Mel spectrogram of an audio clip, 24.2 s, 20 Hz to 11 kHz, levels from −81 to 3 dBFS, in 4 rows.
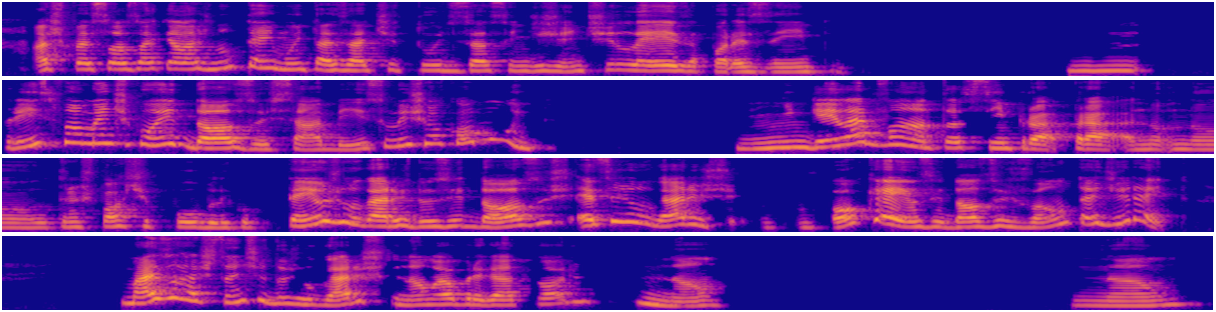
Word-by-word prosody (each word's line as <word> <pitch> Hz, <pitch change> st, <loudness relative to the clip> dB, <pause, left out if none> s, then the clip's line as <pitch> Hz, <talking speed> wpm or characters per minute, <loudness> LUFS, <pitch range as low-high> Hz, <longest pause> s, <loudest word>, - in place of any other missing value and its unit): as -, -, +1 dB
pessoas 240 Hz, +1 st, 0 dB
aqui, 250 Hz, +1 st, -2 dB
elas 245 Hz, 0 st, 0 dB
não 300 Hz, +7 st, -6 dB
têm 310 Hz, -4 st, -2 dB
muitas 235 Hz, -5 st, -1 dB
atitudes, 200 Hz, -1 st, -3 dB
assim, 190 Hz, 0 st, -2 dB
de 185 Hz, +1 st, -5 dB
gentileza, 190 Hz, 0 st, 0 dB
por 165 Hz, -3 st, -3 dB
exemplo. 160 Hz, 0 st, -5 dB, 1.1 s
Hum. 195 Hz, +1 st, -7 dB, 0.3 s
Principalmente 390 Hz, -, -1 dB
com 340 Hz, -4 st, -1 dB
idosos, 210 Hz, -, +5 dB
sabe, 160 Hz, +1 st, -4 dB
isso 205 Hz, +8 st, -6 dB
me 300 Hz, +5 st, -2 dB
chocou 380 Hz, +5 st, -4 dB
muito. 230 Hz, -1 st, -7 dB, 0.9 s
Ninguém 230 Hz, +6 st, +1 dB
levanta, 315 Hz, -9 st, +2 dB
assim, 220 Hz, -1 st, -3 dB
pra 220 Hz, -, +2 dB
pra 175 Hz, -1 st, +1 dB
no 170 Hz, 0 st, -9 dB
no 170 Hz, -1 st, -7 dB
transporte 195 Hz, +3 st, -4 dB
público. 175 Hz, -3 st, -5 dB
Tem 225 Hz, +5 st, +4 dB
os 400 Hz, -, +4 dB
lugares 225 Hz, -9 st, +5 dB
dos 200 Hz, 0 st, -2 dB
idosos, 215 Hz, -, +1 dB
esses 385 Hz, -2 st, +3 dB
lugares, 275 Hz, -, +1 dB, 0.6 s
ok, -, -, +6 dB
os 190 Hz, 0 st, -2 dB
idosos 190 Hz, +1 st, 0 dB
vão 175 Hz, -, -4 dB
ter 280 Hz, -3 st, -1 dB
direito. 355 Hz, +11 st, -5 dB, 0.7 s
Mas 245 Hz, -, +8 dB
o 455 Hz, -, +3 dB
restante 330 Hz, +1 st, -1 dB
dos 235 Hz, -5 st, -5 dB
lugares, 195 Hz, -, +2 dB
que 215 Hz, -, -13 dB
não 190 Hz, +1 st, -4 dB
é -, -, +5 dB
obrigatório, 210 Hz, -, -2 dB, 0.2 s
não. 175 Hz, -6 st, -5 dB, 1.7 s
Não. 170 Hz, +3 st, -5 dB
205 Hz, 135 wpm, -24 LUFS, 180-250 Hz, 1.7 s, Mas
